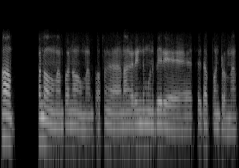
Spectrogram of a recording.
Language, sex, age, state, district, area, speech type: Tamil, male, 30-45, Tamil Nadu, Chennai, urban, conversation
